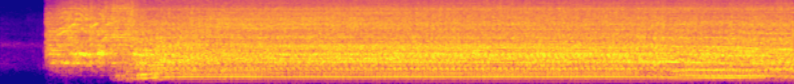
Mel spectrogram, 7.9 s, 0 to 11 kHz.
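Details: 2003 Mitsubishi Galant after replacing faulty idle air control valve: engine starts, flares only to about 2,000 rpm, then settles to steady normal idle, versus the previous 2,500 rpm high idle for 10-15 seconds; no codes were thrown.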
